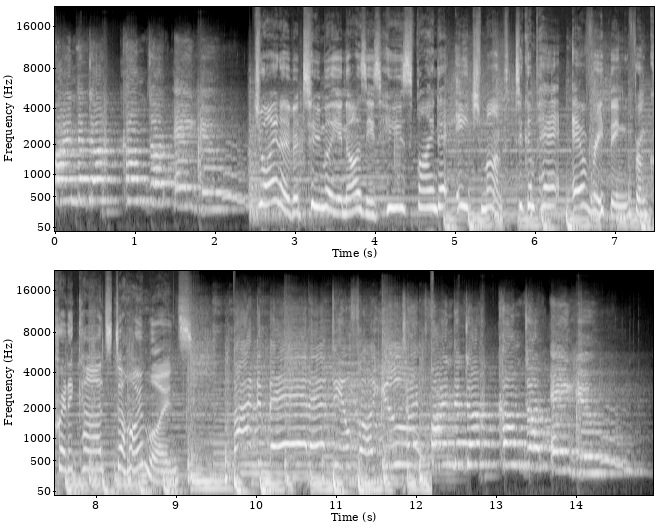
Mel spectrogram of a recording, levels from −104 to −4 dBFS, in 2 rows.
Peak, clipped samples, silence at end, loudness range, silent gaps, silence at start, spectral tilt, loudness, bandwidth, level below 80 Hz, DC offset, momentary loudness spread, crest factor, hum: -2 dBFS; under 0.1%; 0.15 s; 2 LU; none; 0 s; -3.5 dB/octave; -13 LUFS; over 20 kHz; -28 dBFS; under 0.1%; 5 LU; 12 dB; none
